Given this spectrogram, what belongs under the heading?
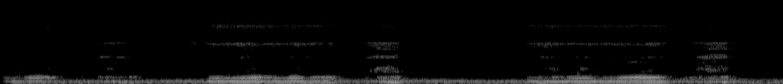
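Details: Slow, deep, rumbling snores with a whistling, squeaky edge on each in-breath, about two cycles in eight seconds, from a sleeping adult woman (the recorder's mother); snoring.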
